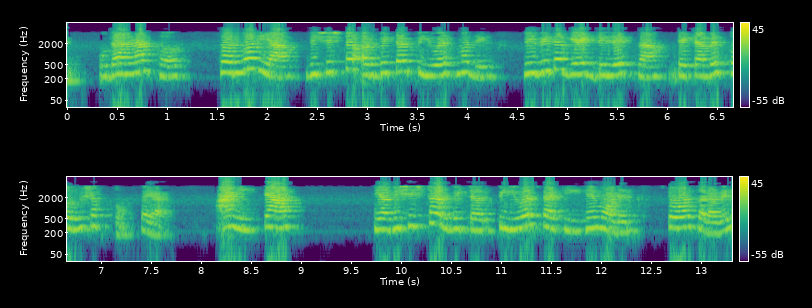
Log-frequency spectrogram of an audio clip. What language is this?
Marathi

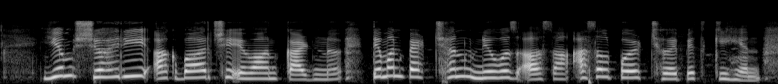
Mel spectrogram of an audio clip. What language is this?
Kashmiri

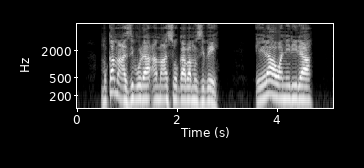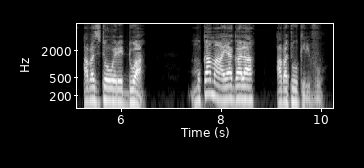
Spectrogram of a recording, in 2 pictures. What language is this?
Ganda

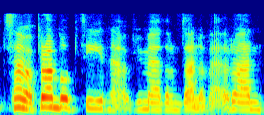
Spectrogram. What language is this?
Welsh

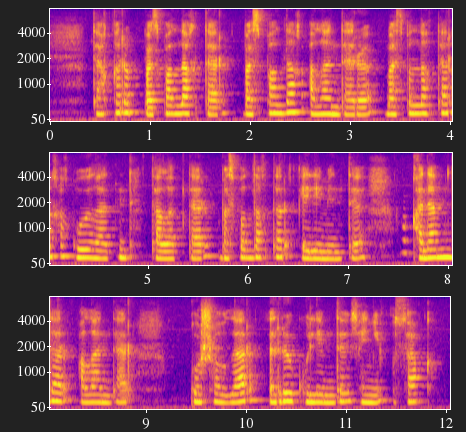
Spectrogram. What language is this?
Kazakh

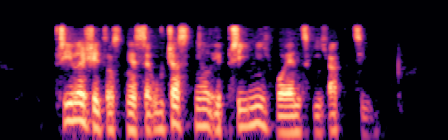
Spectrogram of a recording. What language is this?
Czech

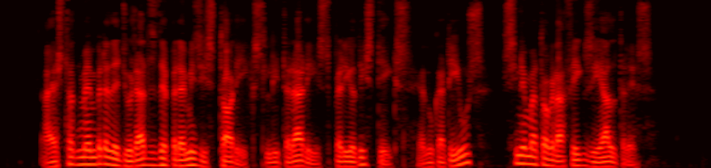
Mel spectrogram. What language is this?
Catalan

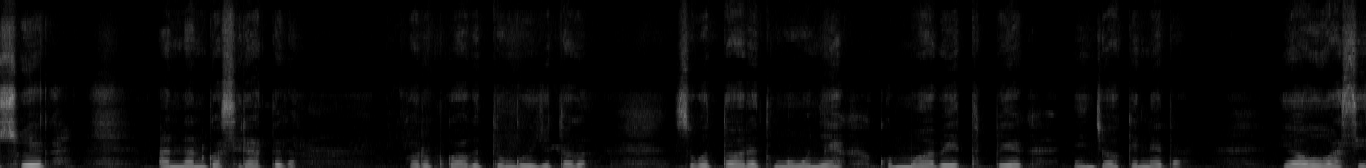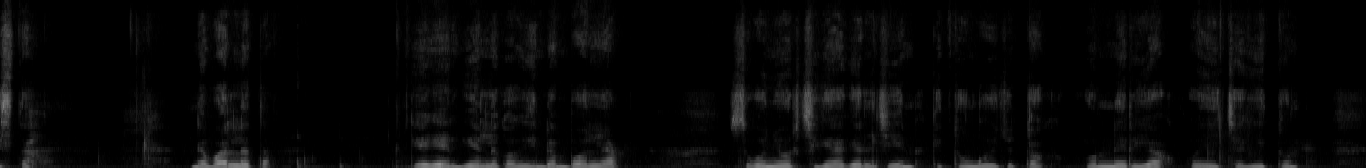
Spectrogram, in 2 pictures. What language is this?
Kalenjin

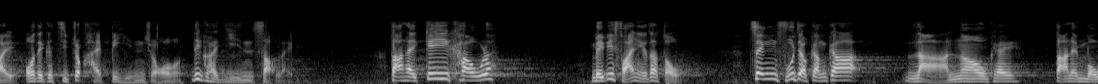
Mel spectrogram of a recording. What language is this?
Cantonese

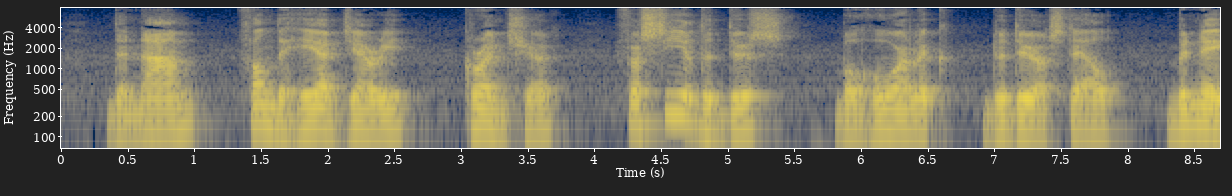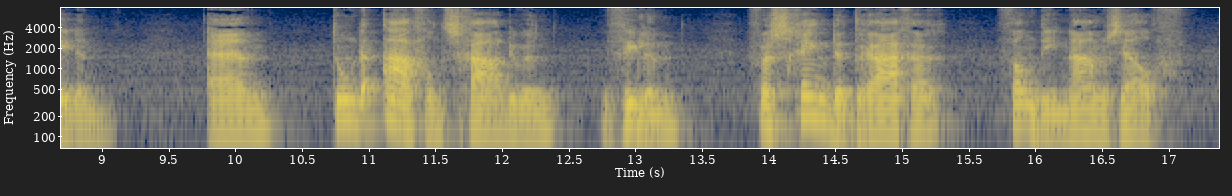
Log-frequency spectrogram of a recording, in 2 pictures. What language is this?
Dutch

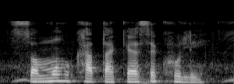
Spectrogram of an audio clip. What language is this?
Bhojpuri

